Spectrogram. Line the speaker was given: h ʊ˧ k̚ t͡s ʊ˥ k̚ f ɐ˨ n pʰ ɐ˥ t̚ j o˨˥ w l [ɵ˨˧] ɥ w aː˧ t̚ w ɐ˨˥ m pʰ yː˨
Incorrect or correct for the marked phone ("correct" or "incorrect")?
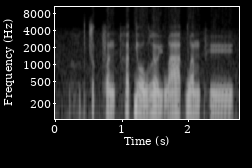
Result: incorrect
